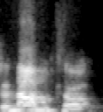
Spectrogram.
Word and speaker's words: Anamika: That's actually pretty correct. Anamika, but it's Namika. like Namika. Yeah, the tone is somewhere else, because I would put like the tone on the me, but it's not.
